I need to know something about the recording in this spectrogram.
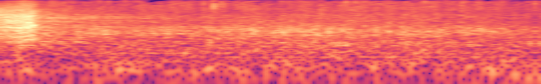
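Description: Heavy rain pours down around seven in the morning at the steps of a bank, growing heavier, in a dense, steady hiss that fills the whole scene, with a brief louder rush at the very start and no voices.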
